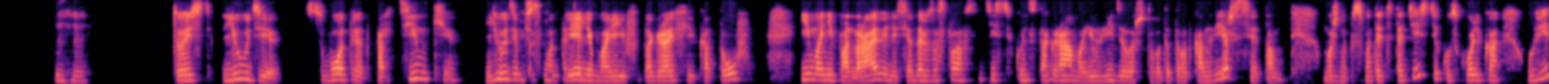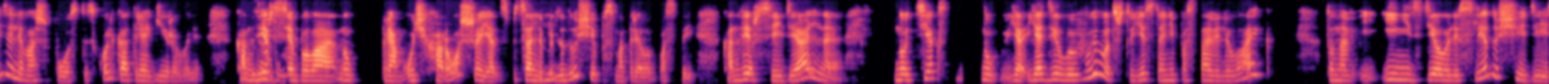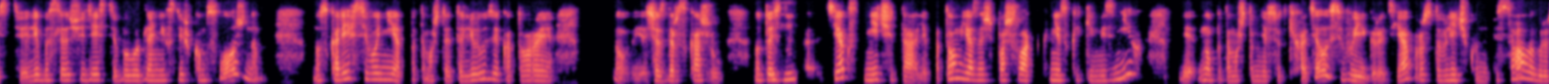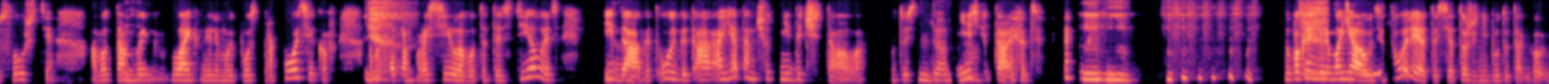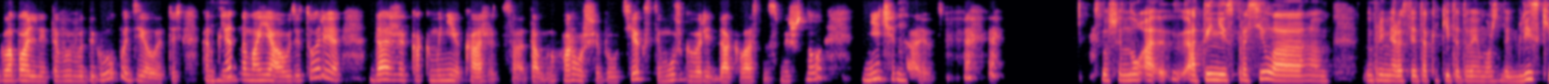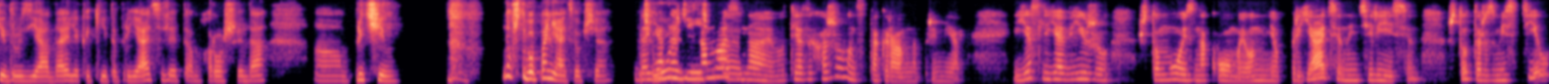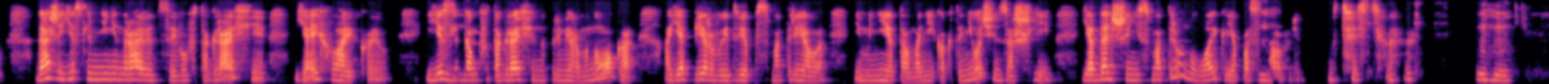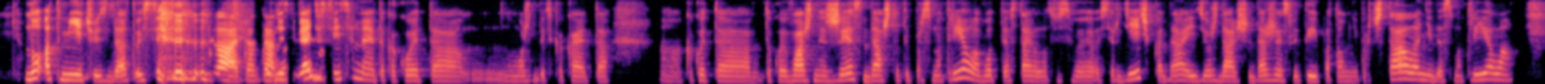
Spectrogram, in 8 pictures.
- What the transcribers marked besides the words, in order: "зашла" said as "засла"; other background noise; chuckle; laugh; laugh; unintelligible speech; tapping; chuckle; chuckle; unintelligible speech; laugh; chuckle
- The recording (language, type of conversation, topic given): Russian, podcast, Как лайки влияют на твою самооценку?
